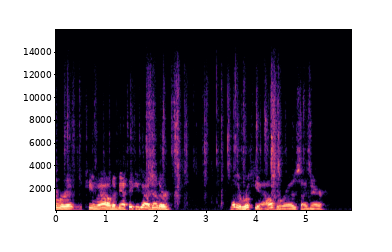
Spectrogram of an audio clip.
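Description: A paper pack of cards is torn open.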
